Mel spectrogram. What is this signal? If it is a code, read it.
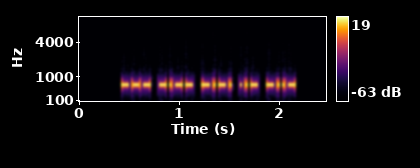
Morse code, heard as a keyed tone, about 44 wpm, 700 Hz. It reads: OYCUX
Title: Code Groups - 5 Letter:Numbers - 45wpm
